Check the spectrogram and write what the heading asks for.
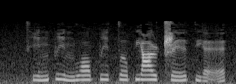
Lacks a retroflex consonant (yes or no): no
